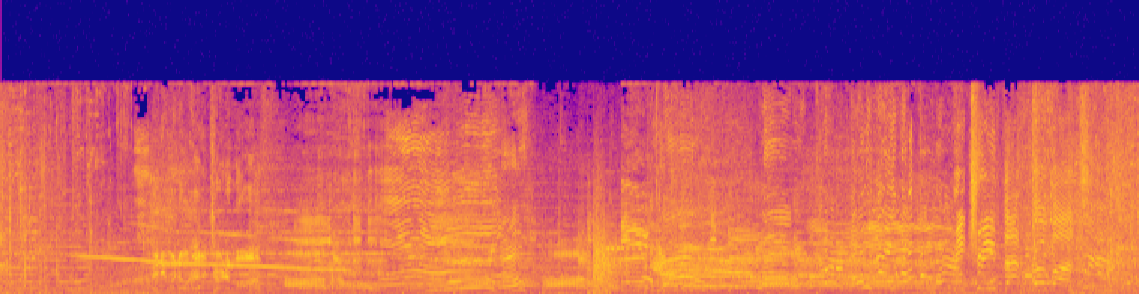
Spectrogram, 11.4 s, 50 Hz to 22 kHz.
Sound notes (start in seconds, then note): 3.2 yelling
